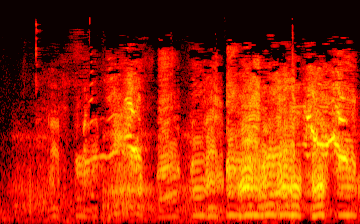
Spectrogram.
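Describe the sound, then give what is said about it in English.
A flock of about six crossbred geese, white apart from one brownish bird, honk loudly and continuously while being fed bits of bread, their overlapping nasal calls forming a busy, clamorous chorus. “They're going to come running over now at me. They're going to be noisy.”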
